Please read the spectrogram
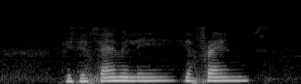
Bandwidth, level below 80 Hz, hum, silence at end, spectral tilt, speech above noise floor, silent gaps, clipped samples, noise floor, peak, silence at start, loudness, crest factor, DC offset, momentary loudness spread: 5.8 kHz; -52 dBFS; none; 0.55 s; -10.5 dB/octave; 31 dB; none; under 0.1%; -55 dBFS; -12 dBFS; 0.65 s; -25 LUFS; 14 dB; under 0.1%; 11 LU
